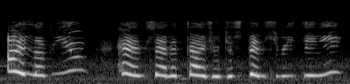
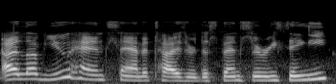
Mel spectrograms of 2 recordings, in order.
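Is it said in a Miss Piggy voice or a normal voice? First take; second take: Miss Piggy; normal voice. First: It is said in a Miss Piggy voice. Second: It is said in his normal voice.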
